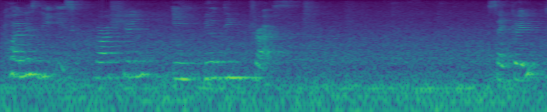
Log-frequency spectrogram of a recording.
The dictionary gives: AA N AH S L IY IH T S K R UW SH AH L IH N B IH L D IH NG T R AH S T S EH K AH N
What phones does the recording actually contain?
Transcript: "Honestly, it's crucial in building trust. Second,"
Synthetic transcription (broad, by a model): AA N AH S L IY IH T S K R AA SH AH N IH N B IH L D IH NG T R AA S S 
